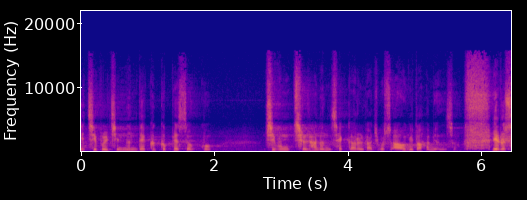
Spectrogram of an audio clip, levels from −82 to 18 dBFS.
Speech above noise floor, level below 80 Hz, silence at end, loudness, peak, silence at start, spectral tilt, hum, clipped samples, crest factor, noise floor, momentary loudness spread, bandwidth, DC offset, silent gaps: 27 dB; -78 dBFS; 0 s; -25 LUFS; -2 dBFS; 0 s; -0.5 dB/octave; none; under 0.1%; 24 dB; -52 dBFS; 13 LU; 16 kHz; under 0.1%; none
